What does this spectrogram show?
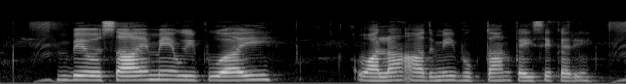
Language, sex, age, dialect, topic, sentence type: Bhojpuri, female, 25-30, Southern / Standard, banking, question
